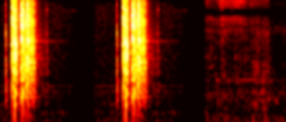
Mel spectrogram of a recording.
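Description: Camera shutter clicks: two short, sharp clicks about a second apart.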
